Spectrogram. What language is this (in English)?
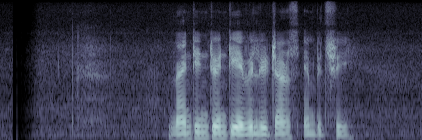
Bangla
